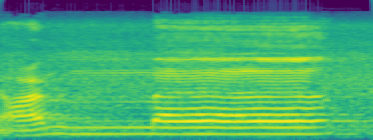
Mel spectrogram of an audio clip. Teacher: میم مشدد میں غنہ کر کے پڑھیں گے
